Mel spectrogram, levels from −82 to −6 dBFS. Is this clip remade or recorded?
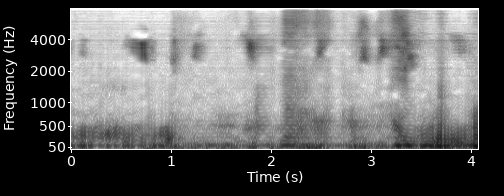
remade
